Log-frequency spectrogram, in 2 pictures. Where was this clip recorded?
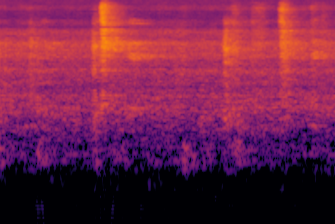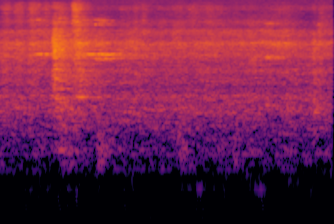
in a cafe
